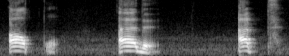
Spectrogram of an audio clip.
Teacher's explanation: 11 নম্বর মাখরাজ দাল থা, জিহ্বার আগা সামনের উপরের 2 দাঁতের গোড়ার সাথে লাগিয়ে উচ্চারিত হয়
